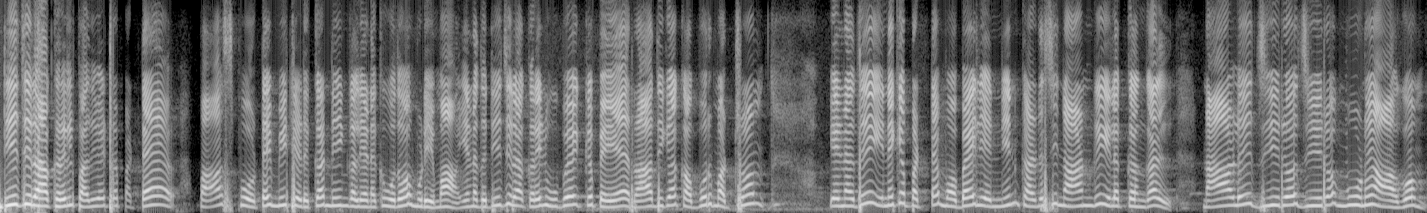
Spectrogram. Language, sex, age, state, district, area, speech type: Tamil, female, 30-45, Tamil Nadu, Tirupattur, rural, read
